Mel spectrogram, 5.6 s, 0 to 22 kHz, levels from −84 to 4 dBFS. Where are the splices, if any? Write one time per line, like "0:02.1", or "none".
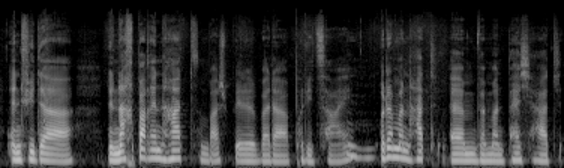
0:01.9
